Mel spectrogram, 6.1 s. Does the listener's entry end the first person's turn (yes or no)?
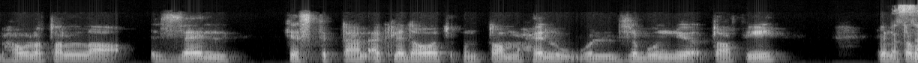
yes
